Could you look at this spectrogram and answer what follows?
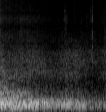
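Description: A spell-casting fire burst in a video game, a loud dense rumbling whoosh of flame that holds steady for over a second with no voices.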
